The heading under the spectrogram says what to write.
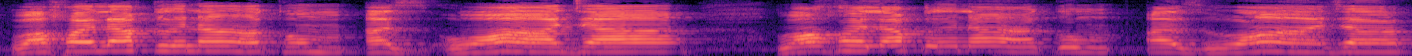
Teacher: वाव के साथ अलिफ मद्दा भी है, देखें, वाह लंबा करना है थोड़ा सा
